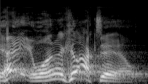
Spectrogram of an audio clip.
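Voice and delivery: big, loud put-on hosting voice; showy stage voice. Speaker jokes about greeting dinner guests at home, showy put-on voice. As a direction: boom it out like an announcer at a dinner party. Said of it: "not allowed to talk this way at home".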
